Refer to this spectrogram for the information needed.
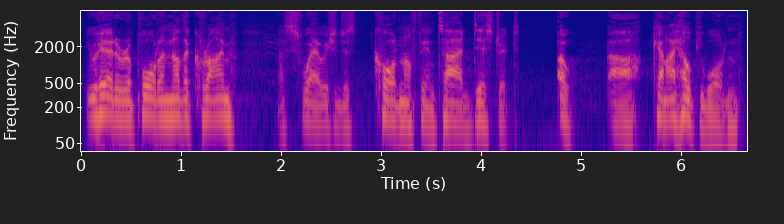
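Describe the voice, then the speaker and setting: An actor playing an exasperated, sarcastic city guard officer in a fantasy video game, grumbling gruffly in a husky voice. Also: male voice, mid-range voice, a little fast, a bit bright, no echo, natural voice. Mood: weary, irritated.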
